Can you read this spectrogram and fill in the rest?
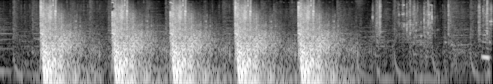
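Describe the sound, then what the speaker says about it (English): Video game gunfire fired into the ground, five heavy booming shots spaced roughly evenly about a second apart, each with a short rumbling tail. "I'm shooting in the ground."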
